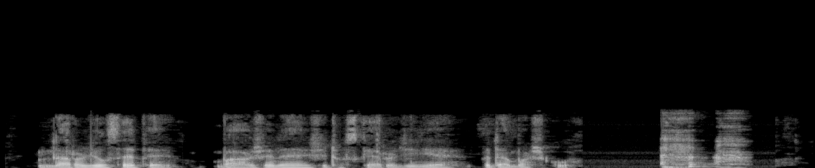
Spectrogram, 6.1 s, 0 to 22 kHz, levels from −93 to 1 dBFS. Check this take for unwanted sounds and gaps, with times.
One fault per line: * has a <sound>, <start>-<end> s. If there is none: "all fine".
* has a cough, 4.9-5.7 s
